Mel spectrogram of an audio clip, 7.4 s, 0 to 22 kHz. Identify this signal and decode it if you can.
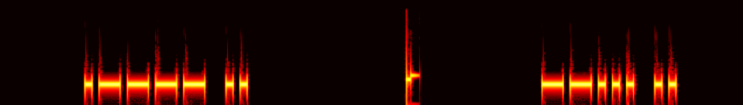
Morse code, heard as a keyed tone, about 17 wpm, 700 Hz. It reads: 1 I 7 I
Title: Single-Letter Single-Number 17wpm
